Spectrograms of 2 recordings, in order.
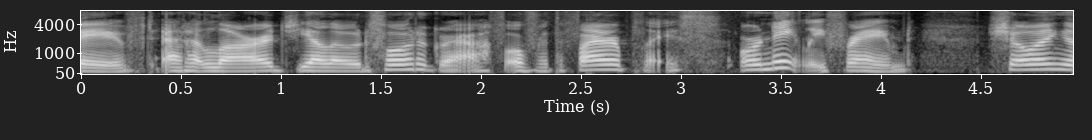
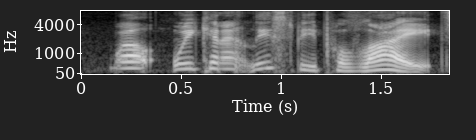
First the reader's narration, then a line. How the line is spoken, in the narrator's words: said Jane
